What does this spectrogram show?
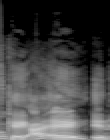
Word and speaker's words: Kiana: There's no Q in Kiana. Okay, it's Kiana, Rebellious, Rebellious.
